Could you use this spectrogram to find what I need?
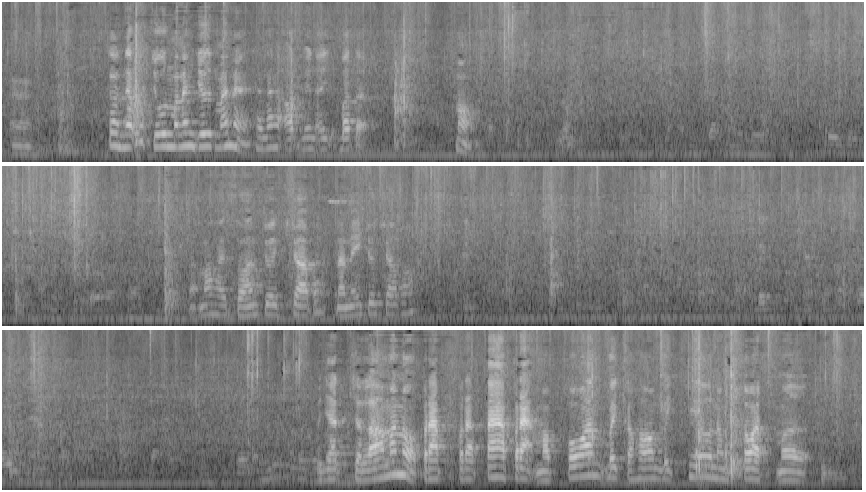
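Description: Men talk nearby in a room.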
